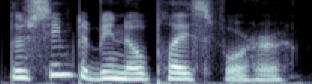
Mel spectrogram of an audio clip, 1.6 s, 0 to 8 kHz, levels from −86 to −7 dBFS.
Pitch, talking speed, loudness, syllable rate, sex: 220 Hz, 310 wpm, -18 LUFS, 8.1 syllables/s, female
